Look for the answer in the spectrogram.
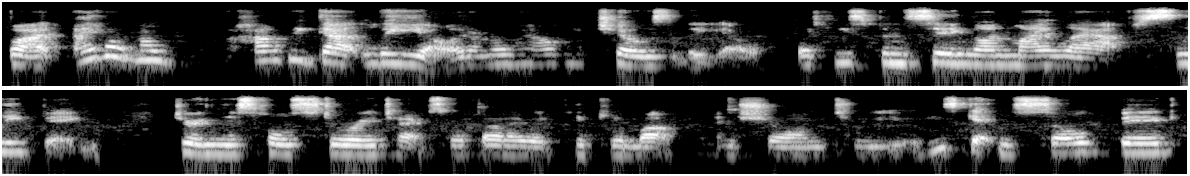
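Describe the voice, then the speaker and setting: A woman's voice: medium pitch, normal speed, darkish tone, a little hiss or hum, rough recording. An older woman, a grandmother, reading a picture book aloud and plainly explaining things to young listeners. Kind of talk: storybook read-aloud with simple explanatory asides.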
